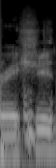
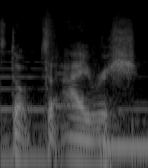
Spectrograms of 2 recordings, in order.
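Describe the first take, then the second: First: The name is run together as one short word. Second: The name is said in full as two words. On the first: The speaker calls it wrong. "everyone called you Drearish" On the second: The speaker calls it right. "It's Doctor Irish Dragon"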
